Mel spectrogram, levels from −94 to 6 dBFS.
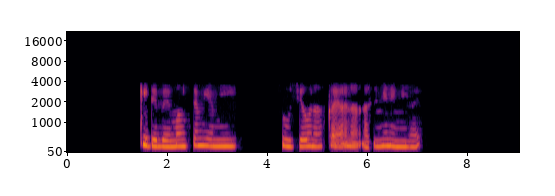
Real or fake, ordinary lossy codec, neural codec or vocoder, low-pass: real; AAC, 16 kbps; none; 3.6 kHz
